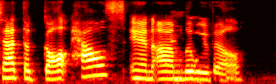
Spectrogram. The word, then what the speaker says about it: Louisville: We have to teach people how to say Louisville. Wait, how do you say Louisville? Louisville.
